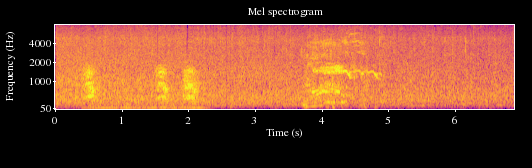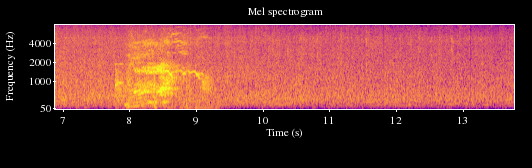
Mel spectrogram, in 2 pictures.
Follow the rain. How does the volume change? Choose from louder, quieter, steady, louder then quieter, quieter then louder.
quieter.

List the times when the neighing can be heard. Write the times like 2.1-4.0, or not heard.
3.7-5.0, 7.9-9.2.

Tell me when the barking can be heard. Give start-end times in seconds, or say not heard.
0.3-2.2, 7.8-9.3.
